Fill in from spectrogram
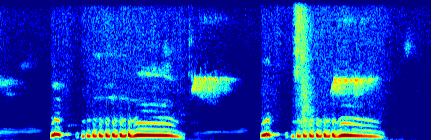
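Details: White, red-eyed Barbary dove cooing again after a long rest over the Eid al-Fitr holiday: two coos, each a short sharp note, then a fast run of rolling pulses flowing into a long, steady, slightly falling tone.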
